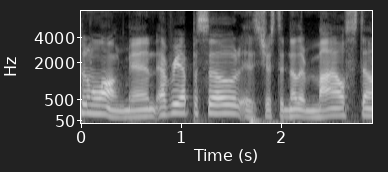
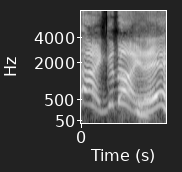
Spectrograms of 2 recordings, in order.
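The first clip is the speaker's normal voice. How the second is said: bad South African accent, very high, very loud; 13 semitones higher, 10 dB louder than usual. Asked by the other speaker to show off accents, doing a South African accent. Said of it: "do South South African".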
